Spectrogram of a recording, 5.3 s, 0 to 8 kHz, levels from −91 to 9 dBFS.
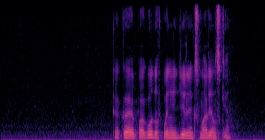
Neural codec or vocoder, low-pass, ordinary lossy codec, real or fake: codec, 16 kHz, 4 kbps, FunCodec, trained on Chinese and English, 50 frames a second; none; none; fake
